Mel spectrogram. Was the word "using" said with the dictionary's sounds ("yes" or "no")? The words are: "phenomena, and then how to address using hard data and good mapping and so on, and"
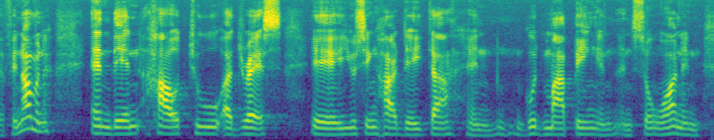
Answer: no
